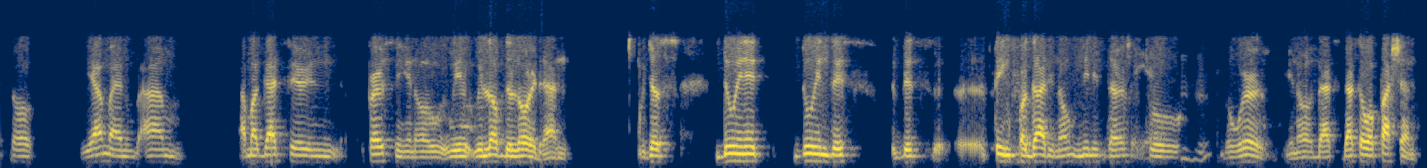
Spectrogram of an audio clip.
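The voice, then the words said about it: Jamaican accent. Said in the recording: “My background is Jamaican as well ... I can tell by the accent.”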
